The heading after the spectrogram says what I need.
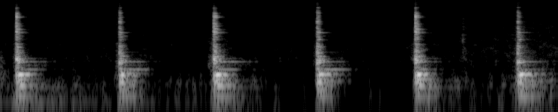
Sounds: Mechanisms, Clock

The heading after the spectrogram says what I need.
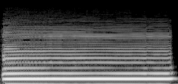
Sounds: Musical instrument, woodwind instrument, Music

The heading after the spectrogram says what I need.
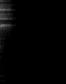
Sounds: Percussion, Tambourine, Musical instrument, Music

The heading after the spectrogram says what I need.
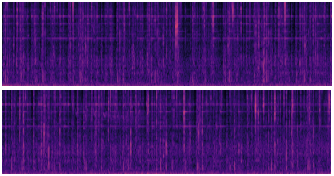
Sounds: Drip, Liquid

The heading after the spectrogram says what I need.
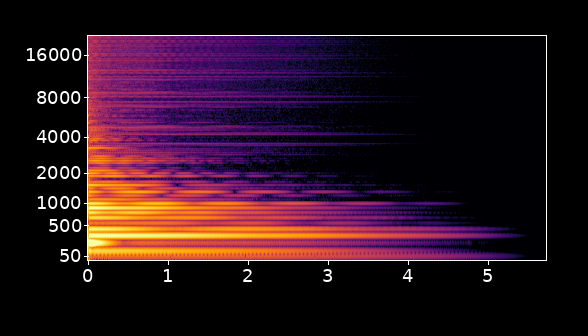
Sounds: Plucked string instrument, Acoustic guitar, Guitar, Musical instrument, Music

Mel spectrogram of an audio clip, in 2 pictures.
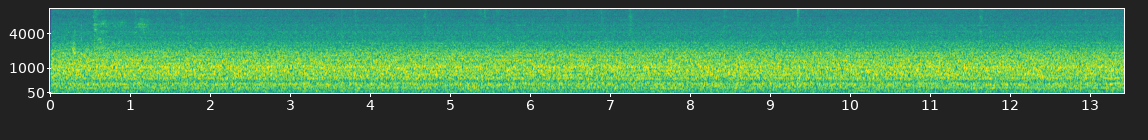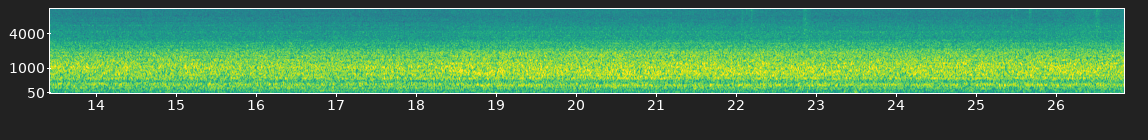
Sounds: Aircraft, Vehicle

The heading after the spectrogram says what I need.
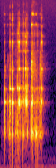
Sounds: Glass

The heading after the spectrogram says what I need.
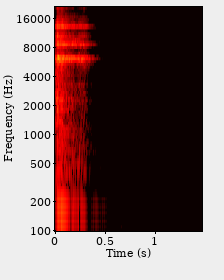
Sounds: Music, Tambourine, Musical instrument, Percussion

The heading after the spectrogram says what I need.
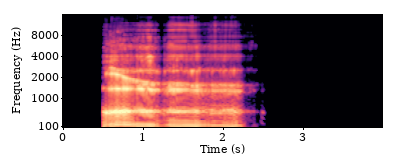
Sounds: Burping

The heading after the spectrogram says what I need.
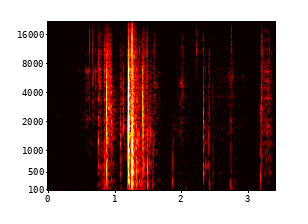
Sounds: Skateboard, Vehicle

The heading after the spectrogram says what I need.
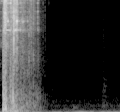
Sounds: Keys jangling, Domestic sounds

